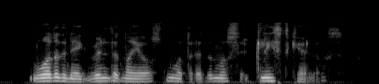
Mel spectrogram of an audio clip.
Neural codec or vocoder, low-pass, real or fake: codec, 16 kHz, 4.8 kbps, FACodec; 7.2 kHz; fake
